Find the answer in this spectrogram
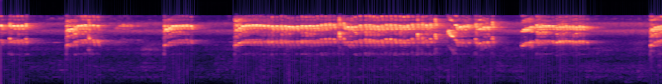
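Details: Japanese white-eye calling the flock in the 'rít' style: short shrill trilled bursts at first, then a long continuous rapid buzzy trill with a few squeaky inflections, followed by shorter bursts.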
